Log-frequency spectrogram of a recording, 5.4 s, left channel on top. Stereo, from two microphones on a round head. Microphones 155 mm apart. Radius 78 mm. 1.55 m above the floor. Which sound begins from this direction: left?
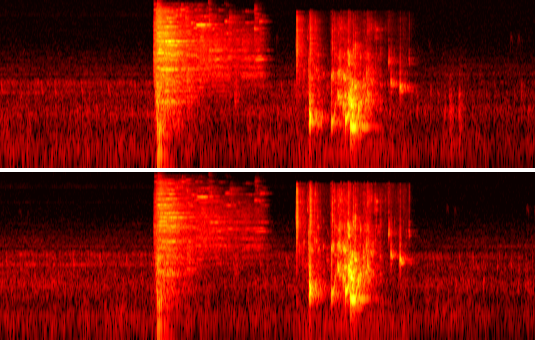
Breaking glass, at 1.5 s.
